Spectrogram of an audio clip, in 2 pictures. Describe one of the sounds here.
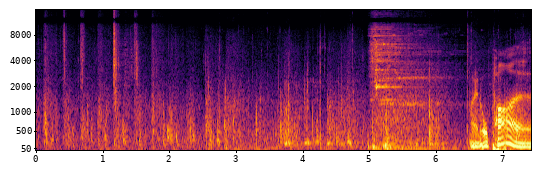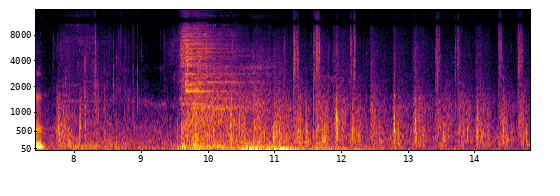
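A young man talks into a close microphone.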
